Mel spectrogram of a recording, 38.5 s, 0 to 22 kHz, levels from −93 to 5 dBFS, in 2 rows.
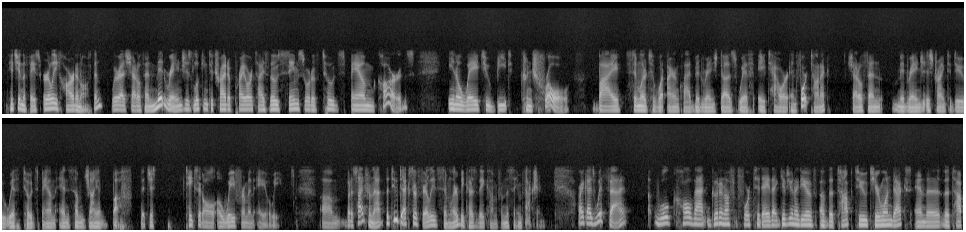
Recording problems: high frequencies cut off; severe; nothing above 4 kHz
hiss; faint; throughout; 30 dB below the speech

